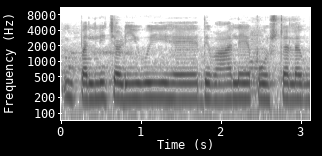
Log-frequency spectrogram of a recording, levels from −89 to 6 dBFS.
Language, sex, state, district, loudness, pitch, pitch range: Hindi, female, Jharkhand, Sahebganj, -26 LUFS, 190 Hz, 185-190 Hz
